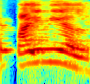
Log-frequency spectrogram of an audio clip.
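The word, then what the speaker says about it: pineal: আসলে আমরা সচরাচর পিনিয়াল গ্ল্যান্ড বললেও এটার উচ্চারণ হবে পাইনিয়াল গ্ল্যান্ড। কারণ হচ্ছে এই গাছের এই গ্ল্যান্ডটা দেখতে পাইন গাছের কোণের মতো দেখায়, পাইন গাছের যে ফল তার মতো দেখায়।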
